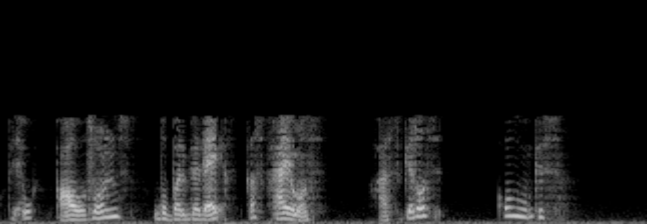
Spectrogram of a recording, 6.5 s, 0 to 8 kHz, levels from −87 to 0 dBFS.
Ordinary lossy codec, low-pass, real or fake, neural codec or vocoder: AAC, 16 kbps; 7.2 kHz; fake; autoencoder, 22.05 kHz, a latent of 192 numbers a frame, VITS, trained on many speakers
